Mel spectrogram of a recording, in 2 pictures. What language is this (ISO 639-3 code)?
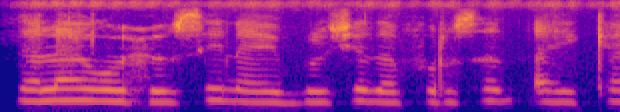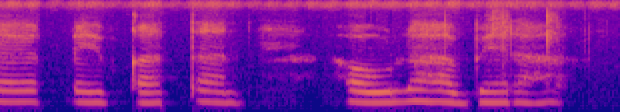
som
